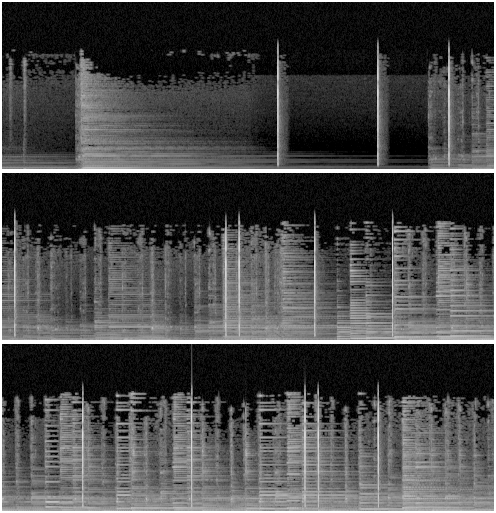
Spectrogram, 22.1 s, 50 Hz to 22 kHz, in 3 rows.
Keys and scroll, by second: 0.8 ctrl+v, 14.5 ctrl+v.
